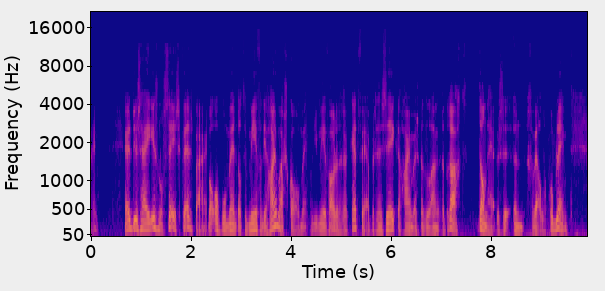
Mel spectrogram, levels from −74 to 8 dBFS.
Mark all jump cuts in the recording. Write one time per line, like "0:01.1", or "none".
0:02.3
0:04.4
